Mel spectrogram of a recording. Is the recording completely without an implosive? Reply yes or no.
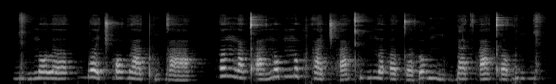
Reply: no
